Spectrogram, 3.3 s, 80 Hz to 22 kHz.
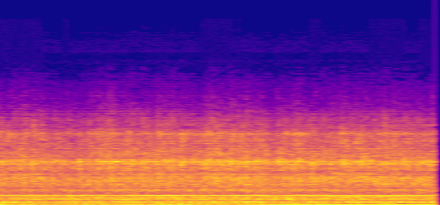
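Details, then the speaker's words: Series 8 printer during commissioning, jet restarted with phasing, errors and high-voltage deflection enabled, return going to vacuum: even steady hum and hiss, no surging or dropouts; looks and sounds good, normal running. "looks and sounds good so once we've started up this will come up and it will come up with a ready status"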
